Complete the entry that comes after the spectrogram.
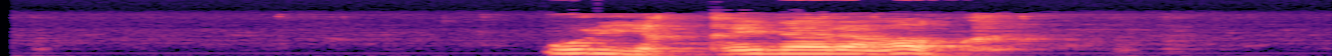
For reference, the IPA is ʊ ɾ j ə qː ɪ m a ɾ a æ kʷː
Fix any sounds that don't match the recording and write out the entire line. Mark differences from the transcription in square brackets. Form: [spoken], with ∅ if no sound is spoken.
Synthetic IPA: ʊ ɾ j ə qː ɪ [n] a ɾ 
